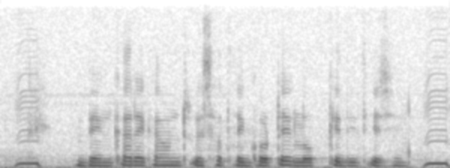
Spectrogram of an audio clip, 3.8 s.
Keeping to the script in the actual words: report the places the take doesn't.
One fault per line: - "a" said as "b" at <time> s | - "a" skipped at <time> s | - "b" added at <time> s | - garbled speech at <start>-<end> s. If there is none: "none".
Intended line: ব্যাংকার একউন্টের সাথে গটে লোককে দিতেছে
none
